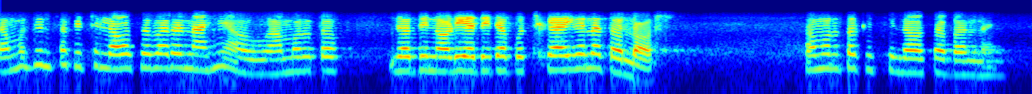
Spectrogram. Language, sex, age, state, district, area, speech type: Odia, female, 45-60, Odisha, Sundergarh, rural, conversation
